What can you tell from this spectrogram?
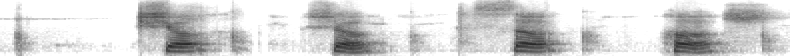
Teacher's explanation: व्यंजनो के उच्चारण मे मुख आगे के परस्पर निकट आने से वायुमार्ग संकीर्ण हो जाता है तथा हवा घर्षण संघर्ष के साथ निकलती है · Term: उष्म व्यंजन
